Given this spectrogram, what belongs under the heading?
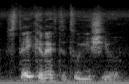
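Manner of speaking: ordinary talk, nothing marked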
